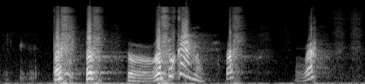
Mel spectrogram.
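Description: A person imitates a dog, giving about five loud, raspy barks in quick, uneven succession, with one longer, whiny, yelping bark in the middle.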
